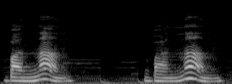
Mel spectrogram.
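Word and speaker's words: банан: with easy ones stressing the final syllable banan so let's figure out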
